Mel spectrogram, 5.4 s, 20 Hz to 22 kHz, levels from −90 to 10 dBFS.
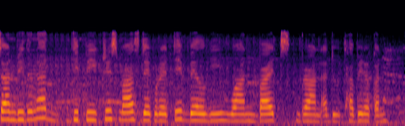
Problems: background sounds at intervals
